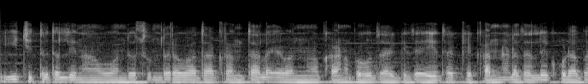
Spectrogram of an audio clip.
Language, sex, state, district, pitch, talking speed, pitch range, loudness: Kannada, male, Karnataka, Shimoga, 105 Hz, 120 wpm, 100-105 Hz, -16 LUFS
